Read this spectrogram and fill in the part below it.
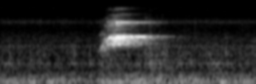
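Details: Flowerpecker recorded for use as training material for caged songbirds; one sharp, thin, very high note, slightly rising and lasting about a third of a second, over a faint low background hum.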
